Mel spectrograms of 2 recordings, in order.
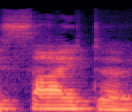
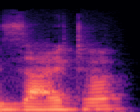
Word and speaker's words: Seite: You can also say Seite, yeah? In southern Germany or Austria, you could hear that. But we're using the northern pronunciation here, that's why I say Seite. It's more common on TV to see that.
